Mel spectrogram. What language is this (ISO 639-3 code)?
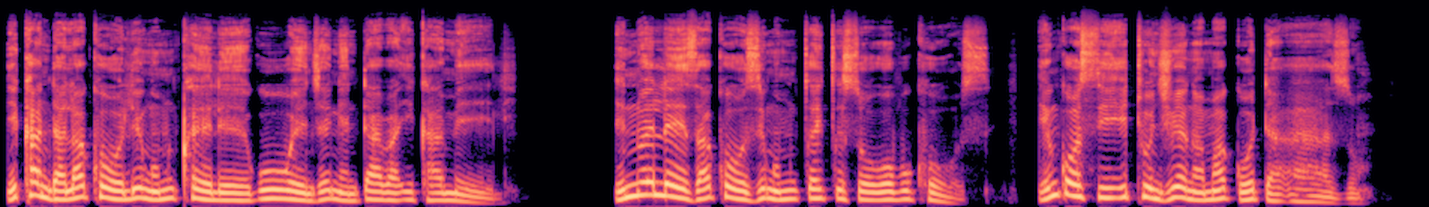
nde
